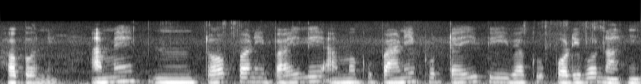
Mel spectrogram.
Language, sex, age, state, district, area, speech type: Odia, female, 30-45, Odisha, Cuttack, urban, spontaneous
